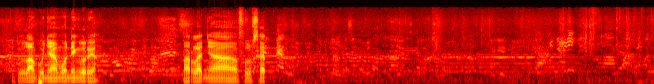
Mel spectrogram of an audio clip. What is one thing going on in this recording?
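A crowd of men chatters quietly nearby.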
